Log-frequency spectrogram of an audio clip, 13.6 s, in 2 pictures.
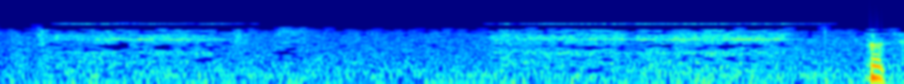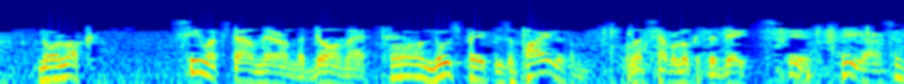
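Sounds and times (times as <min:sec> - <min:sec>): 
doorbell ringing: 0:00.3 - 0:02.0, 0:03.6 - 0:06.3
speech: 0:06.5 - 0:13.5.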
